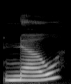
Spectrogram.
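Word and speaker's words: know: Is the K in no silent? Yes, it is. We don't say cano. We just say no.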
